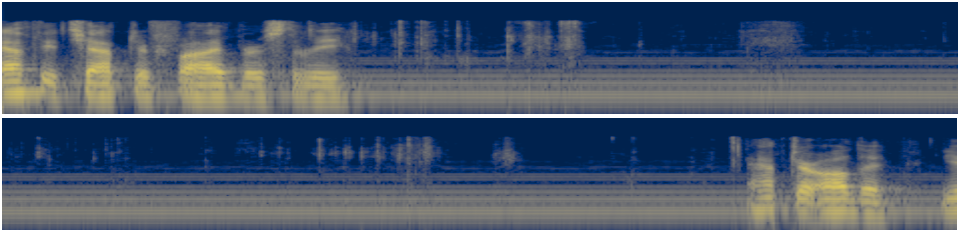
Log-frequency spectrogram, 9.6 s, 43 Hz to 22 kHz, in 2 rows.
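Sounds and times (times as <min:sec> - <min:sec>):
speech: 0:00.0 - 0:01.8, 0:08.5 - 0:09.5
air conditioner switching on and humming: 0:00.0 - 0:09.5.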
